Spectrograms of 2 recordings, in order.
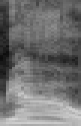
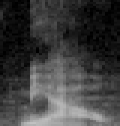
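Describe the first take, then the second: First: It is a Tom from Parks impression. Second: It is a Ron Swanson impression.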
